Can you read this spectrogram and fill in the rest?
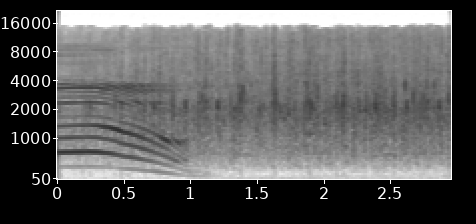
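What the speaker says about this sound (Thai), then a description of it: "กรี๊ดกันให้เต็มที่เชียร์กันให้เต็มที่" An audience at a live Thai singing competition show breaks into a steady wash of applause and cheering that rises as a sung note fades out and then holds loud and continuous.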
